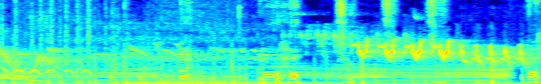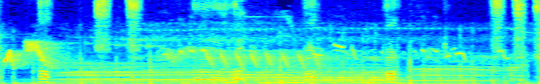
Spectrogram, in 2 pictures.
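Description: Cows mooing: about four long calls in a row, each rising and falling in pitch.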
